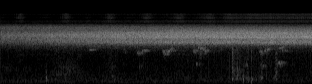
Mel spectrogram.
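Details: Cicadas filling the bush with loud song, rising and falling in volume: a dense, steady high buzzing chorus that swells gradually louder across the clip, with faint pulsing above it and a few brief chirps of other birds beneath.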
